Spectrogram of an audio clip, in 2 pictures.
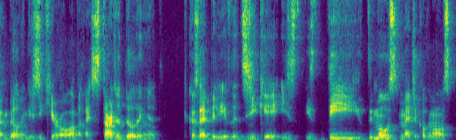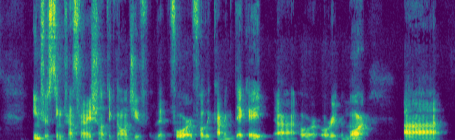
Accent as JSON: {"language": "English", "country": "Ukraine", "tie": "born or raised there", "moved": "yes", "said": "I was born in Soviet Union, in Soviet Ukraine. I grew up shortly after the collapse of these massively centralized state"}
